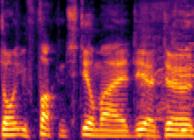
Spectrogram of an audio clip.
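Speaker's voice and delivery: mock drunk man voice. Imitating a drunk guy at a bar warning the listener: imitating a drunk guy at a bar. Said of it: "there's a drunk guy who tells you".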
